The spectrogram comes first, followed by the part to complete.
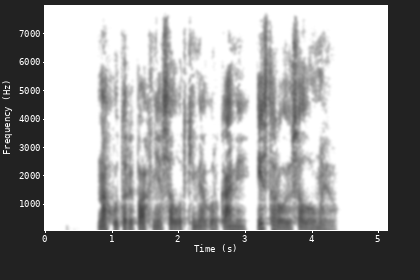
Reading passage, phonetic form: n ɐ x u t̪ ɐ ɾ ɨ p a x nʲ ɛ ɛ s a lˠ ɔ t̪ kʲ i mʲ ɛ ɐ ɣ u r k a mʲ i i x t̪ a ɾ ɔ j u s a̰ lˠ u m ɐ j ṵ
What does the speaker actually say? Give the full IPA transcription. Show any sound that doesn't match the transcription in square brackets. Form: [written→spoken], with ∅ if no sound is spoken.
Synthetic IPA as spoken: n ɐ x u t̪ ɐ ɾ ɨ p a x nʲ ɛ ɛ s a lˠ ɔ t̪ kʲ i mʲ [ɛ→i] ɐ ɣ u r k a mʲ i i [x→s] t̪ a ɾ ɔ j u s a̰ lˠ [u→ɔ] m ɐ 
